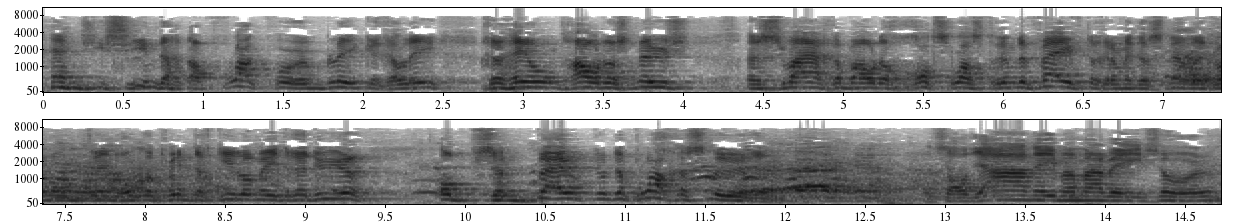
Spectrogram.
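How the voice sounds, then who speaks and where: A man's voice: high voice, moderate pace, reverberant, heavy background noise, close to an everyday voice. An actor playing a blustering contractor in his fifties who tells his mishaps theatrically and chuckles through his lines. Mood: blustering, amused. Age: 50s. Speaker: contractor boss Biels. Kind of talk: 1960s radio comedy serial. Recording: dull old broadcast recording, studio audience laughter. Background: audience laughter.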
